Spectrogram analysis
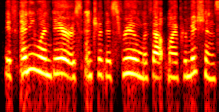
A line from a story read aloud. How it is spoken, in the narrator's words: said Trot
